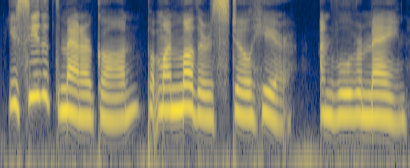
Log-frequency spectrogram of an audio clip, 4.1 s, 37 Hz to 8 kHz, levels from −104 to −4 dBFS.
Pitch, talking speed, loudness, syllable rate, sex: 215 Hz, 235 wpm, -18 LUFS, 5.4 syllables/s, female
